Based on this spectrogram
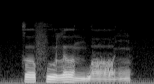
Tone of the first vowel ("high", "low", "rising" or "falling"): high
